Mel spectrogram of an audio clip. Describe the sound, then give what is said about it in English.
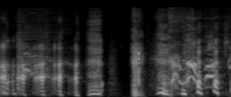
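A person snorts in a few short, nasal, grunting bursts, with talk around them. “Snort.”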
